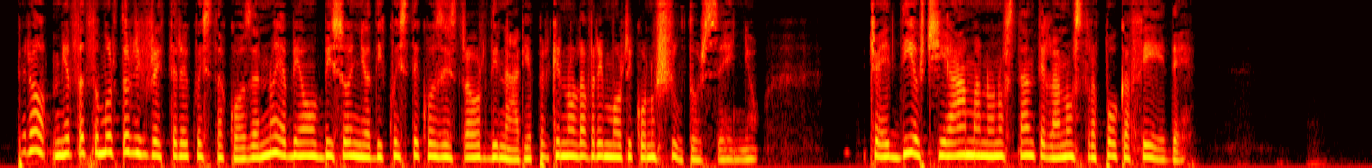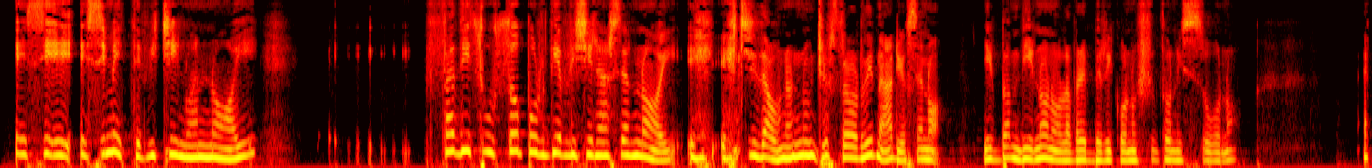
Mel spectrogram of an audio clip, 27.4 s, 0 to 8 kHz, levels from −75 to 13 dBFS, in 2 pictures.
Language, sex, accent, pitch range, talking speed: Italian, female, native, 180-240 Hz, 135 wpm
